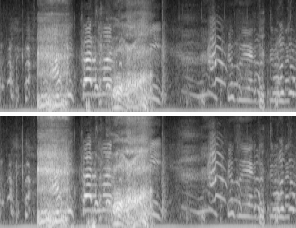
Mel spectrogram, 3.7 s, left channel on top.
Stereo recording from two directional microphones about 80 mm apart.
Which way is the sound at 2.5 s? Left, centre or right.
Right.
